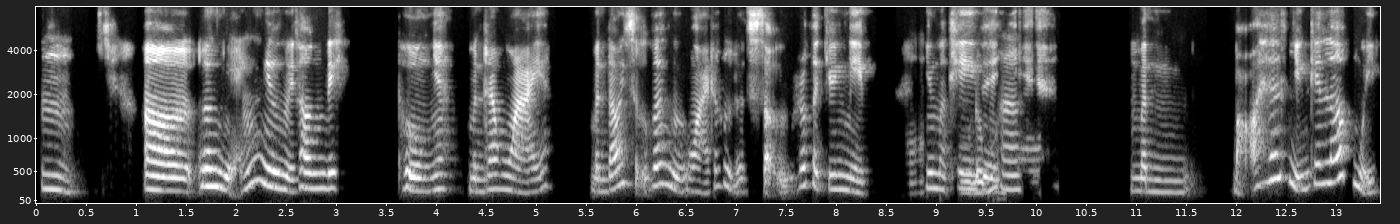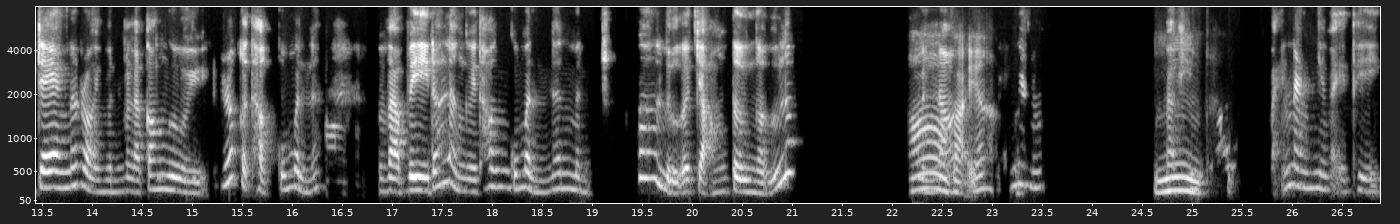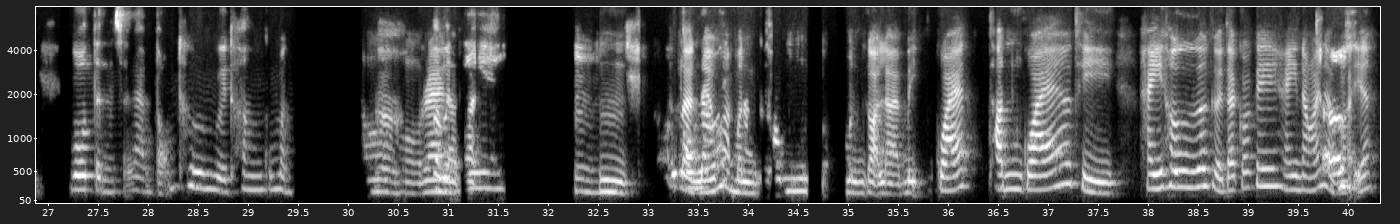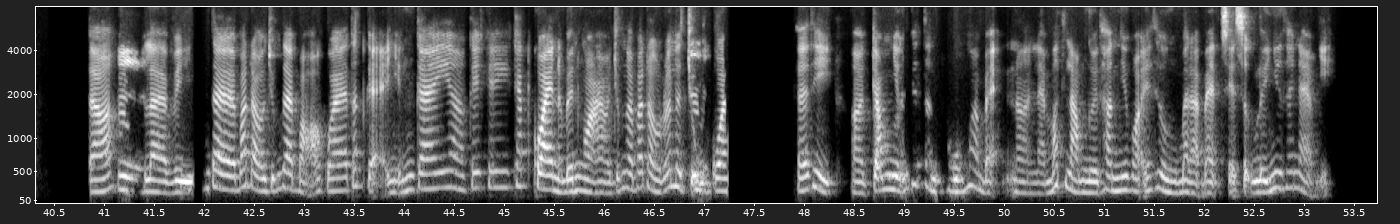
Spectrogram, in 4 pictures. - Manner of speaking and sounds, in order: tapping; other background noise; laughing while speaking: "Ờ"
- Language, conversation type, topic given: Vietnamese, podcast, Làm sao bạn điều chỉnh phong cách giao tiếp để phù hợp với từng người?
